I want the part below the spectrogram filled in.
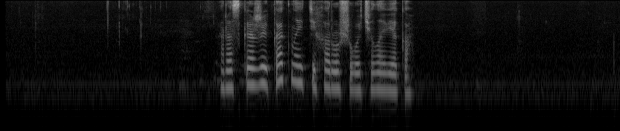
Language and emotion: Russian, positive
